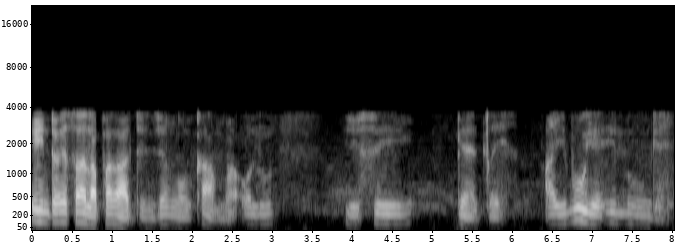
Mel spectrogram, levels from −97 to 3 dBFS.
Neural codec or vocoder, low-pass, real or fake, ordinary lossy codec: codec, 16 kHz, 4 kbps, FreqCodec, larger model; 3.6 kHz; fake; none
